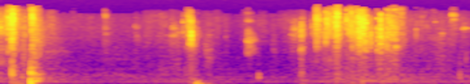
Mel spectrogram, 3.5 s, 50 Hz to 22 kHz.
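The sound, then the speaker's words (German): Bible pages being turned to one chapter: soft paper rustles and crinkles come in a few scattered bursts, with a longer, busier stretch of rustling near the end. “Matthäus 18, Vers 9. Schlagen Sie bitte mit mir auf. 18, Vers 9, Matthäus.”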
